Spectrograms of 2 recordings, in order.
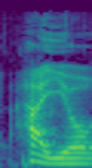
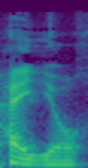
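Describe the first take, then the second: First: The first syllable rhymes with 'eye'. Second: The first syllable rhymes with 'ay'. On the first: "Det är ungefär som om man säger haj" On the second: "eller hej"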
